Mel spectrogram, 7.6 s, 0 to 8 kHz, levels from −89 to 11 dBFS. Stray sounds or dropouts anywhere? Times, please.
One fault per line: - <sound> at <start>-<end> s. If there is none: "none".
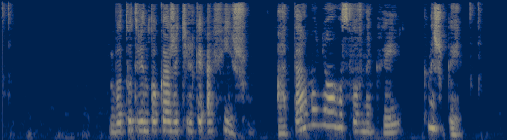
none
